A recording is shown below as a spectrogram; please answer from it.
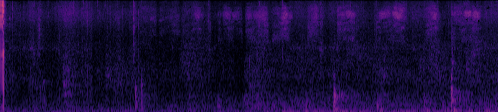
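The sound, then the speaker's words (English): Faint scratching and squeaking of a marker or chalk writing on a board during a business finance lecture; soft, uneven strokes with a few sharper taps, quiet and without speech. “if I'm not writing large enough for you in the back, let me know, and I'll write even bigger.”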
